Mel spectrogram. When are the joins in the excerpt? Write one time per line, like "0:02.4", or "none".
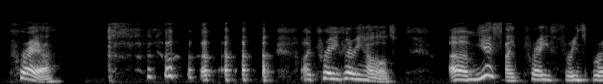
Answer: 0:05.0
